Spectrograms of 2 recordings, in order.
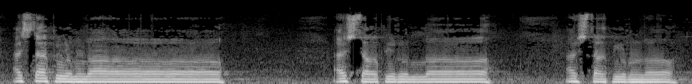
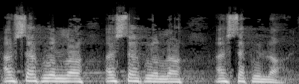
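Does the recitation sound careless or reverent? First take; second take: reverent; careless. First: It is said reverently, as a sincere plea. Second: It is said carelessly, without reverence. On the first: It truly asks for forgiveness. The speaker calls it right. "minta ampun pada Allah Ta'ala" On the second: It shows no manners. The speaker calls it wrong. "Jangan astagfirullah astagfirullah astagfirullah, itu tidak ada adab"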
